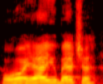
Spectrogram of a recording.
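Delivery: high, hammed-up Minnesota "you betcha"; Minnesota accent. Cohost finishing the bit, in a hammed-up Minnesota accent. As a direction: Fargo mom, laid on thick. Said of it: "Minnesota Fargo accent".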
